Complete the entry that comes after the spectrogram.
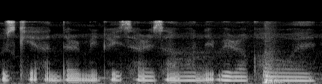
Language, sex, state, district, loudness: Hindi, female, Arunachal Pradesh, Papum Pare, -19 LUFS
